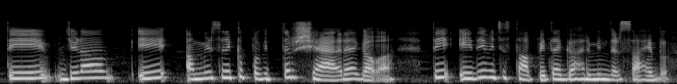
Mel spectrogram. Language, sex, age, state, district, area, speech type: Punjabi, female, 18-30, Punjab, Tarn Taran, urban, spontaneous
